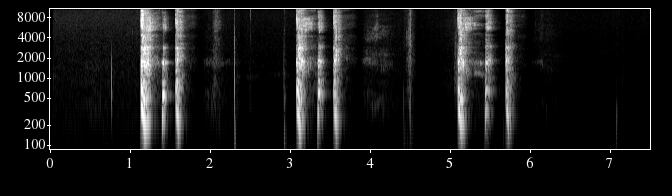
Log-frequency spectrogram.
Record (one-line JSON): {"three_cough_length": "7.5 s", "three_cough_amplitude": 29057, "three_cough_signal_mean_std_ratio": 0.22, "survey_phase": "alpha (2021-03-01 to 2021-08-12)", "age": "65+", "gender": "Female", "wearing_mask": "No", "symptom_none": true, "smoker_status": "Ex-smoker", "respiratory_condition_asthma": false, "respiratory_condition_other": false, "recruitment_source": "REACT", "submission_delay": "3 days", "covid_test_result": "Negative", "covid_test_method": "RT-qPCR"}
